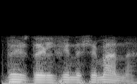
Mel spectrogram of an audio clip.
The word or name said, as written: desde el fin de semana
